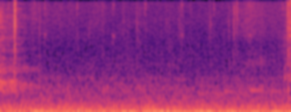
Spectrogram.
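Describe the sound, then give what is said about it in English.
Steady, deep rumble from inside a car driving on a dry road on new snow tires, a constant low road and engine drone filling the whole stretch with only faint higher hiss on top and no one talking. “So anyway, I got these these new snow tires, and uh, I'm trying to get this car sideways here.”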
